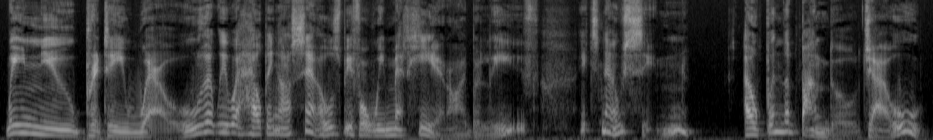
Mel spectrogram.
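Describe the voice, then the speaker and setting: A man reading aloud, voicing a bold, coarse old charwoman who talks in a shrill, brash way. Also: wildly swooping pitch, slow pace, darkish tone, exaggerated voice. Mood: brazen.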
